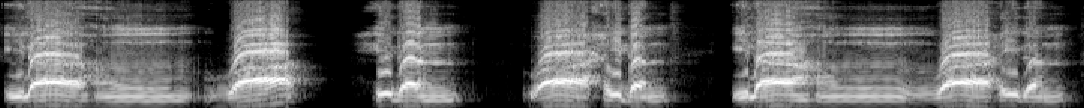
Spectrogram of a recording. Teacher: آواز کو ناک میں رکھ رہے ہیں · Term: ادغام وتھ غنہ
